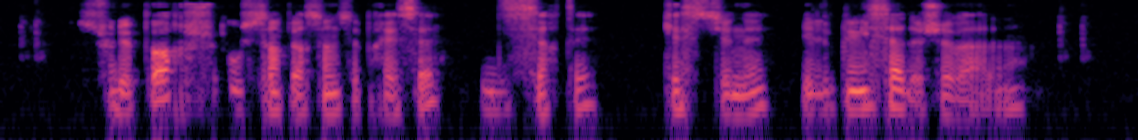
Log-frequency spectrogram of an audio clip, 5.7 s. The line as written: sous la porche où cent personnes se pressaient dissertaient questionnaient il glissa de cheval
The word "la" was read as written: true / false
false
